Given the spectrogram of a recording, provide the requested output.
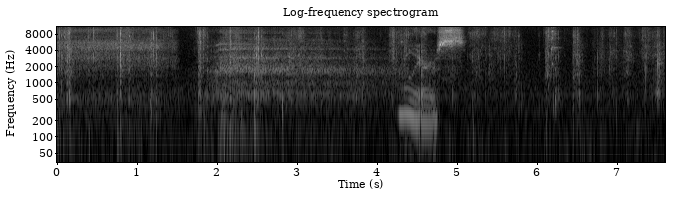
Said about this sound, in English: One more shuffle. Okay. That's it.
